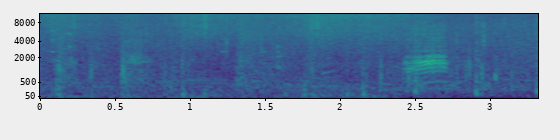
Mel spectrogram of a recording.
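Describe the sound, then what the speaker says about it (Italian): Ducks and geese in the video game A Plague Tale: Requiem, a short nasal quack rising briefly over a quiet scene of soft clip-clop footsteps and faint background ambience. "Papere e oche in continuazione"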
